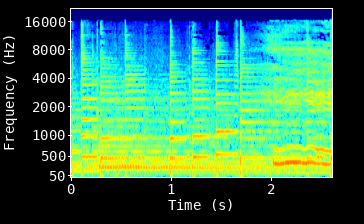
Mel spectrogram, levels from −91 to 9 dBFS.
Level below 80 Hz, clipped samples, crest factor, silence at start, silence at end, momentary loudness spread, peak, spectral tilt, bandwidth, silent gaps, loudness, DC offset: -40 dBFS; under 0.1%; 14 dB; 0 s; 0 s; 5 LU; -2 dBFS; -3.5 dB/octave; 17 kHz; none; -17 LUFS; under 0.1%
